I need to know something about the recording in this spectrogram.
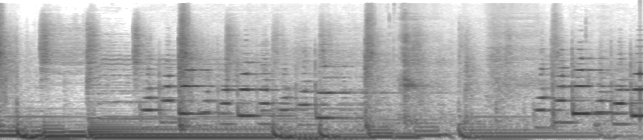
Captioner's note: phone chiming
